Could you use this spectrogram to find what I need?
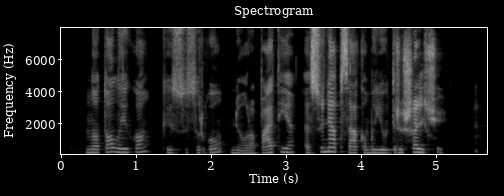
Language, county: Lithuanian, Klaipėda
